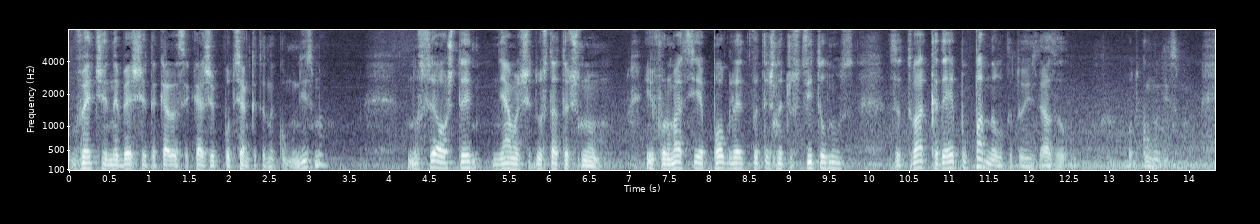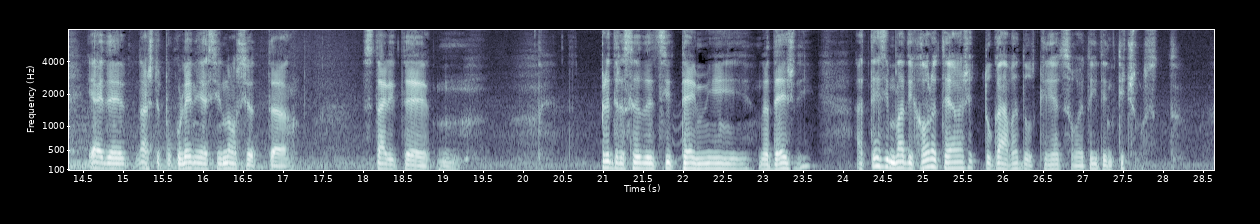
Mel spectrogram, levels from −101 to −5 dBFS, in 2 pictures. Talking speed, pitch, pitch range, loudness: 110 wpm, 115 Hz, 100-125 Hz, -16 LUFS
